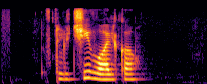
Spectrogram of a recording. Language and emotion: Russian, neutral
